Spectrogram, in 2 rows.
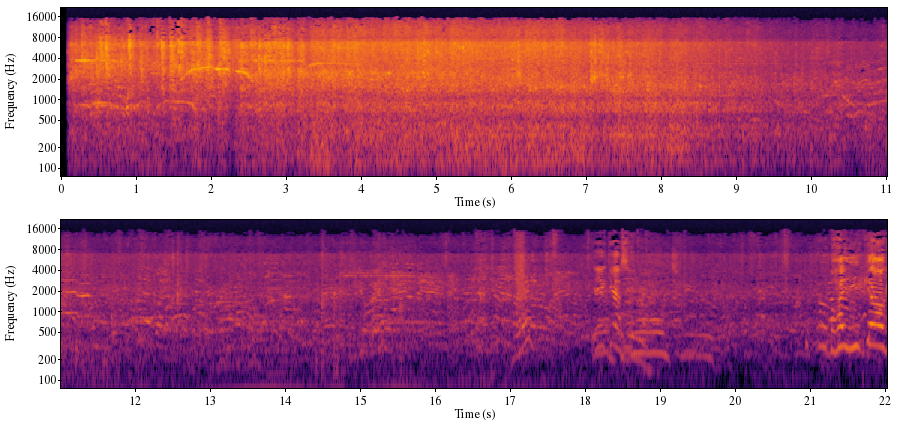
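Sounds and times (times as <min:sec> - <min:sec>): rumble of falling masonry: 0:00.1 - 0:13.3
faint voices: 0:08.8 - 0:22.0.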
